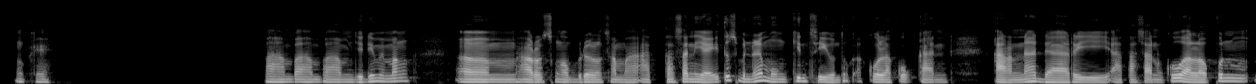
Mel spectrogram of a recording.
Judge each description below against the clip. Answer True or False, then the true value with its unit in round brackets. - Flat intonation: True (2.1 semitones)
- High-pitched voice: False (115 Hz)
